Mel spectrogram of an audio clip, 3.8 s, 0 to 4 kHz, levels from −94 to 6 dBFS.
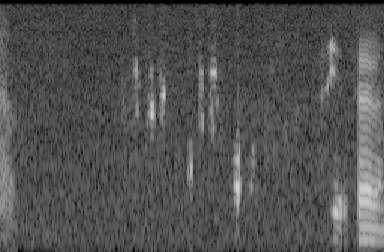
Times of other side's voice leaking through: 0.00-0.16, 1.32-2.22

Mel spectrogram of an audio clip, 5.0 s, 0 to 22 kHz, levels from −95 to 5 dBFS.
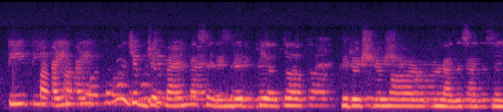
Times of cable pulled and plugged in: none

